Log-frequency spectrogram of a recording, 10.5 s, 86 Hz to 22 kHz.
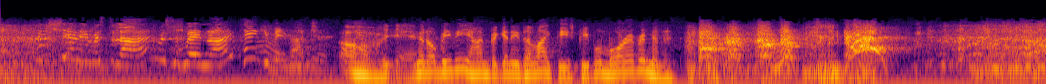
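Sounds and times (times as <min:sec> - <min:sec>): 
laughter: 0:00.0 - 0:01.0, 0:09.2 - 0:10.4
steady hiss of noise: 0:00.0 - 0:10.4
speech: 0:00.8 - 0:07.0
small dog yapping: 0:07.0 - 0:09.1.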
